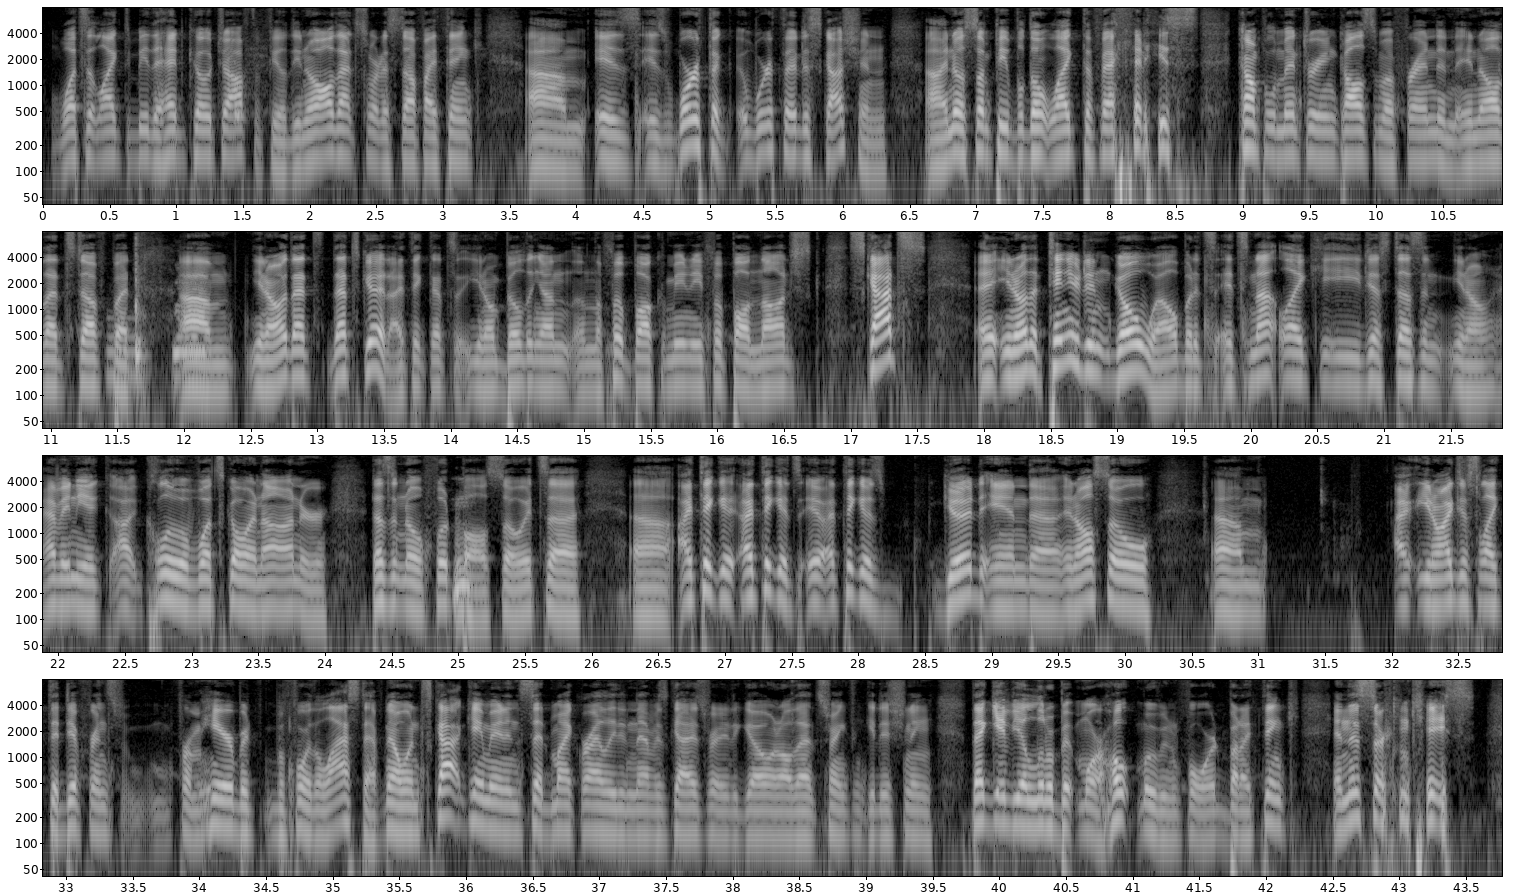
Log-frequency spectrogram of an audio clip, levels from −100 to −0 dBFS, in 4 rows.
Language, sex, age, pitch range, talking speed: English, male, 20-39, 120-150 Hz, 245 wpm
